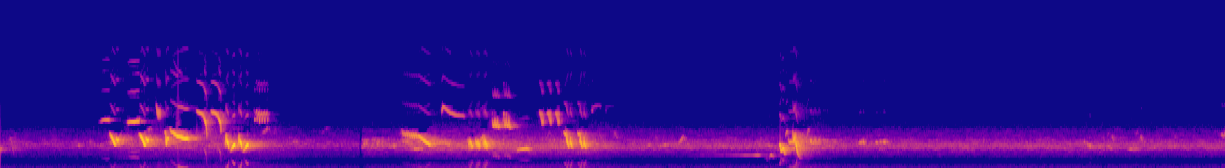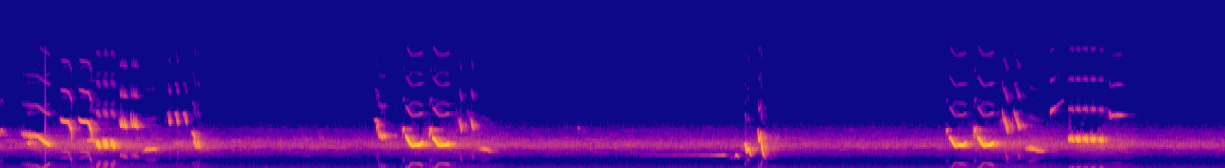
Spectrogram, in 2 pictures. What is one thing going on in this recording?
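A small songbird sings short bursts of high, chirping trills again and again.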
